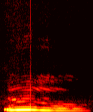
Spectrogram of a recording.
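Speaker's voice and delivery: high, loud wail; a frightened drawn-out wail. A narrator's reading. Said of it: "wailed Mister Dizzy".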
